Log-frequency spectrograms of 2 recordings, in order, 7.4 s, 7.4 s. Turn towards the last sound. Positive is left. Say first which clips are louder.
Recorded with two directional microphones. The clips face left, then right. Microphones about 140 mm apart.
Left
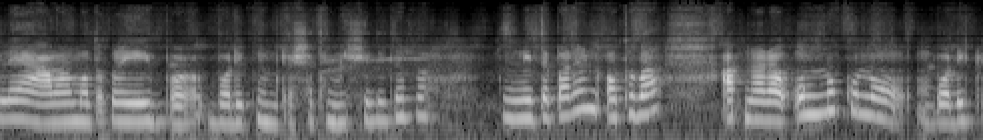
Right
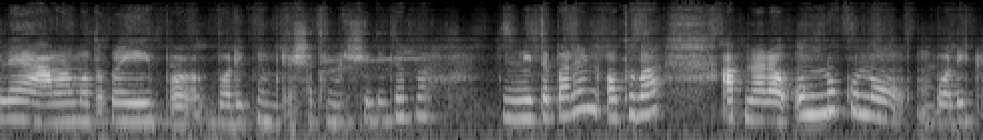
# left 8 dB
turn(degrees=20)  # may be behind; listen again after turning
